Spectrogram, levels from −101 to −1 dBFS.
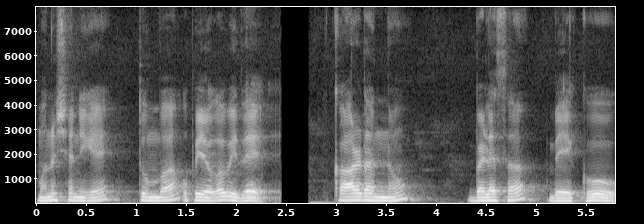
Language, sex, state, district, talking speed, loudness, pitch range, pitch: Kannada, male, Karnataka, Shimoga, 50 wpm, -14 LUFS, 125-145 Hz, 130 Hz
